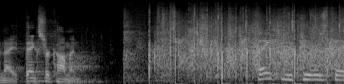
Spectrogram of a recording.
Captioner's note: clapping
